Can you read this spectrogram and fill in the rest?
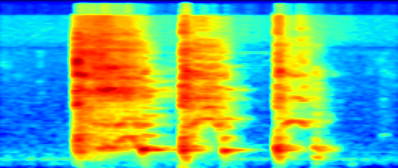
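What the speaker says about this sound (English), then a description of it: "I am apparently having a coughing fit" Three harsh, hacking coughs in quick succession, close and loud, the first drawn out and the last two shorter.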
